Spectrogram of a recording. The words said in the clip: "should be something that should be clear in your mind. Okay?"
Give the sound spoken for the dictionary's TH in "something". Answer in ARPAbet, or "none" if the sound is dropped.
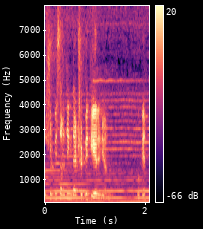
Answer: T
